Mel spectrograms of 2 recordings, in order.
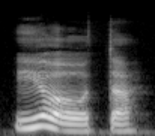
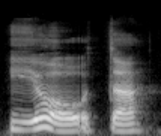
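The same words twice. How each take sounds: No difference in how they are said.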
